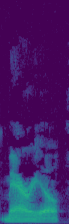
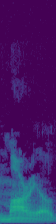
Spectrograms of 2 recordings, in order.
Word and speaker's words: Mario: Now that I feel there's more pressure now to say Mario, like the authentic Italian accent. – I think that's the correct pronunciation. I have actually married into an Italian family, and my pasta has now become pasta. – So I guess the Mario thing, it's the long A, right?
